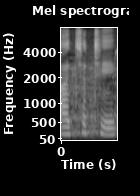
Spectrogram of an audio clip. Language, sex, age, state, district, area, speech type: Santali, female, 45-60, Jharkhand, Bokaro, rural, spontaneous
